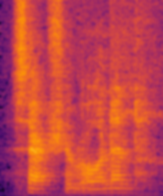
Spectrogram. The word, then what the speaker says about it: Saoirse Ronan: So, I mean, I really liked Saoirse Ronan. – Saoirse Ronan.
